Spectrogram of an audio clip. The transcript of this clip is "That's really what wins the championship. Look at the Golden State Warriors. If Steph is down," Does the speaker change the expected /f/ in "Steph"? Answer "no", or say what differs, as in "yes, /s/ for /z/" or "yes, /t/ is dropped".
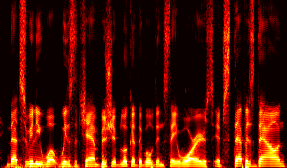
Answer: yes, /p/ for /f/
